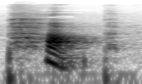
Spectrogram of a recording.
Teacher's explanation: say a word like pop pop it shouldn't sound like pop it needs to have this little burst of air before the O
